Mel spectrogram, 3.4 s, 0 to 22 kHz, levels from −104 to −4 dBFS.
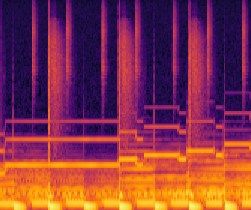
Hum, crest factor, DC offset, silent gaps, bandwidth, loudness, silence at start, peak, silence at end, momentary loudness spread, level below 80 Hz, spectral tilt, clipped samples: none; 14 dB; under 0.1%; none; 19 kHz; -18 LUFS; 0 s; -4 dBFS; 0 s; 3 LU; -20 dBFS; -6.5 dB/octave; under 0.1%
